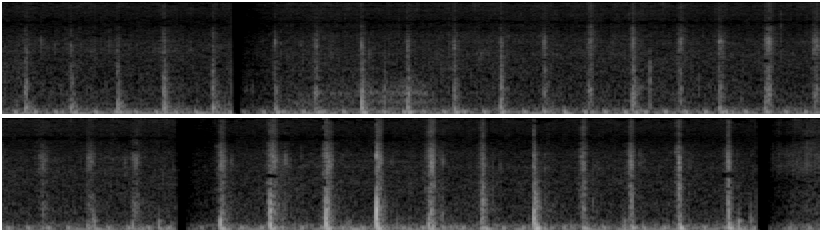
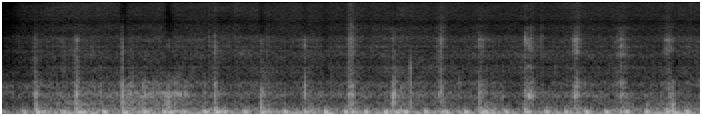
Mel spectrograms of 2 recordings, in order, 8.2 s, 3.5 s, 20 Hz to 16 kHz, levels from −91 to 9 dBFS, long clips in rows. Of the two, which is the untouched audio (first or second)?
first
